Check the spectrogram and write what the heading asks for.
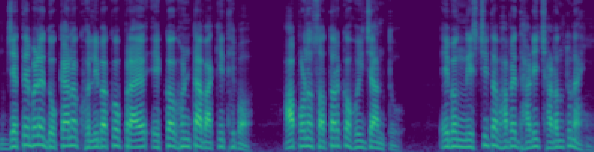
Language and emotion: Odia, neutral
